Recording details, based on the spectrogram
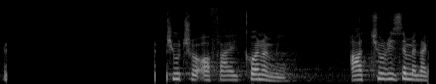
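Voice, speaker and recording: An older woman gives a formal prepared conference speech, earnest and measured, delivered phrase by phrase. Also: mid-range voice, fairly bright tone. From Tunisia. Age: 50s or older. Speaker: water agency coordinator, conference speaker. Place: large indoor conference hall. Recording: reverberant hall, long echo.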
